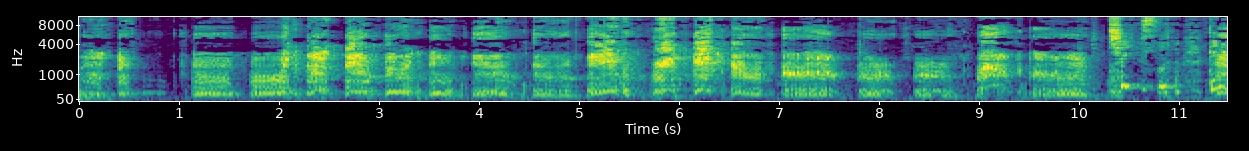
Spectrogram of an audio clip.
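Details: Snarling fight between a black dog and a white dog; continuous rough growls pulse in rapid succession, gritty and broadband, with occasional higher yelps breaking through.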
